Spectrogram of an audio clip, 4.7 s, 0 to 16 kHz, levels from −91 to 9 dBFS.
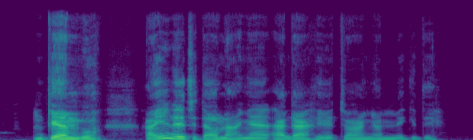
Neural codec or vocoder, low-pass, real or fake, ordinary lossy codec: codec, 44.1 kHz, 3.4 kbps, Pupu-Codec; 14.4 kHz; fake; none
